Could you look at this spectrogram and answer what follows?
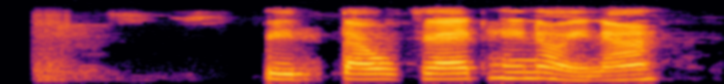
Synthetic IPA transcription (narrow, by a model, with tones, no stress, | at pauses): pi˨˩t̪ːa˧wkɛː˦˥˩t̪̚ha˥˩jnɔ˨˩jna˦˥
